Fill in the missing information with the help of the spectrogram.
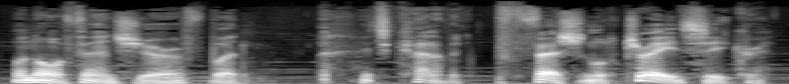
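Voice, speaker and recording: In this western radio drama a slick, grandiose American frontier showman. His voice sits deep and swings widely as he sells his wonders with folksy, theatrical flourish. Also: big pitch swings, fairly quick, gravelly, fairly bright tone, slightly rough, soft background music, full character voice. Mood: sly, boastful. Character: smooth-talking frontier showman who claims to raise the dead.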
